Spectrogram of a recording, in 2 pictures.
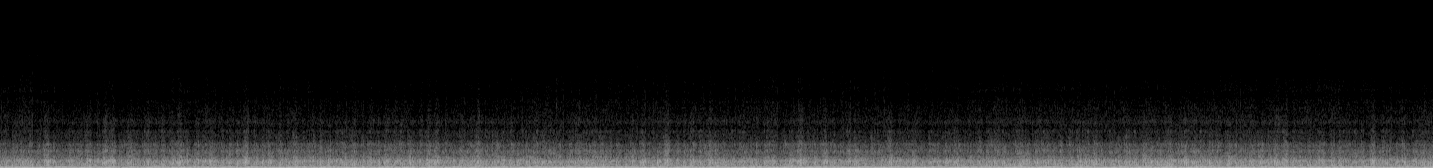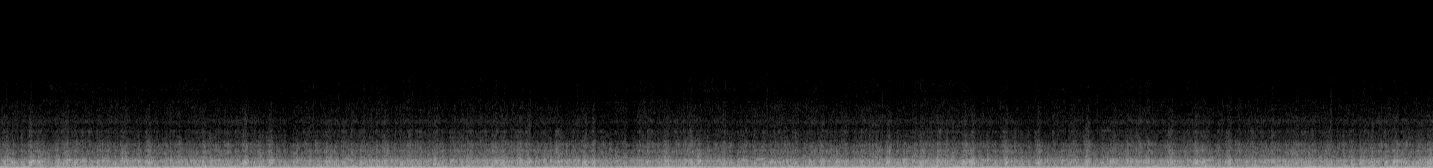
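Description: Rally car engine idling steadily, heard from inside the caged cabin while the car stands still.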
